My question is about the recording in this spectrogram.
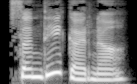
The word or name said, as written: संधि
